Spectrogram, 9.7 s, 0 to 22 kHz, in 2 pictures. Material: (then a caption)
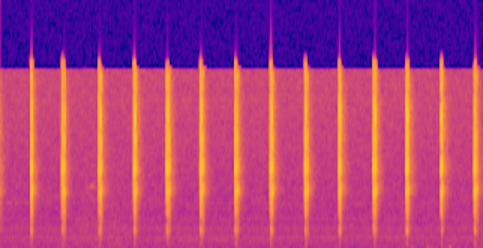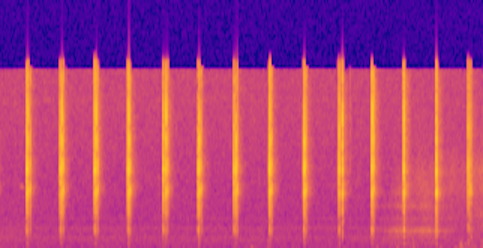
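Selenite. Steady tapping on a selenite crystal gives 28 short, bright clicks at an even pace, each stopping almost instantly with no ring. A faint soft rustle sits between the taps near the end.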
